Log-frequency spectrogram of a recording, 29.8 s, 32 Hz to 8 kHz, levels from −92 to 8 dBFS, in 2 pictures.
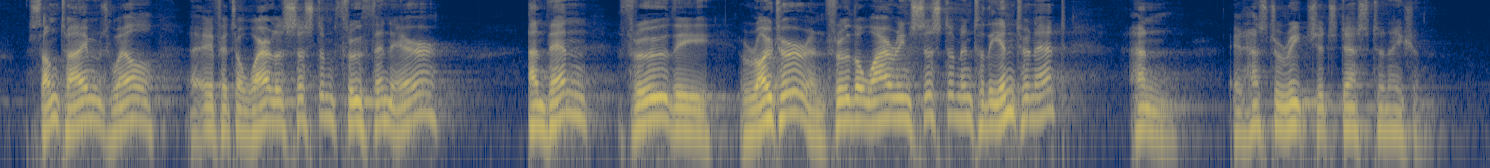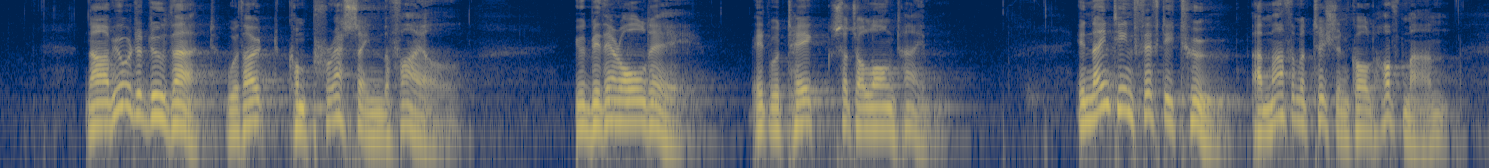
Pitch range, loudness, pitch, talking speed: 110-150 Hz, -22 LUFS, 130 Hz, 120 wpm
